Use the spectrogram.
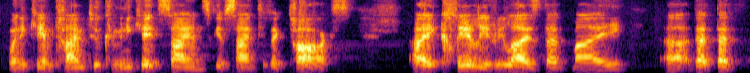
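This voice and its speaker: A man from Lebanon who is not an English speaker, talking in a reflective, measured way as a scientist on a panel. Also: lowish voice, a bit bright, poor audio. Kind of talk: thoughtful panel discussion. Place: live panel event in a hall.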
